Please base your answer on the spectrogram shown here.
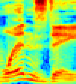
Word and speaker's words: Wednesday: The D in Wednesday is to bleep with you. Best explanation ever for why Wednesday has a silent D.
